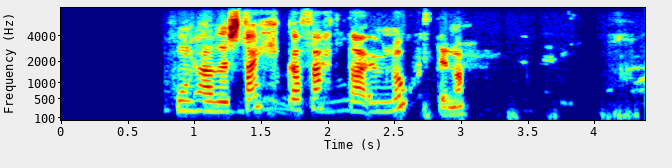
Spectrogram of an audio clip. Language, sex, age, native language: Icelandic, female, 20-29, Icelandic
